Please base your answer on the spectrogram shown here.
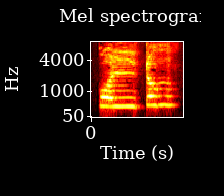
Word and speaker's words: قلتم: Just your qaf over here. Try to pronounce that from your throat. So, قلتم qa. قلتم.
